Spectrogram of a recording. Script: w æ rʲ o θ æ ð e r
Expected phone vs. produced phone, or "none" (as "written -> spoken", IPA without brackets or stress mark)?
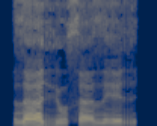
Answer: w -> ð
